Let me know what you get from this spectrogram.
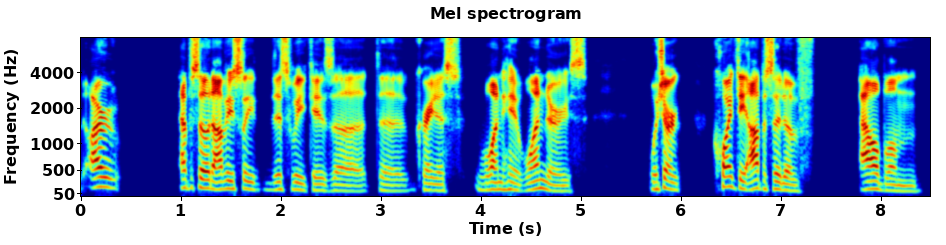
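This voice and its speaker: A man's voice: medium pitch, a little slow, fairly bright tone, no room sound, clean studio sound. A man hosting a podcast in a casual, conversational style. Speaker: podcast host.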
